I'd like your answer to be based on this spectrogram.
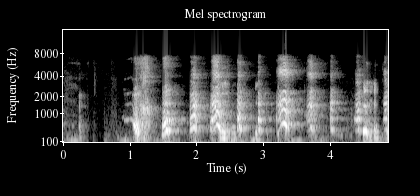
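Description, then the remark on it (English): A big bullmastiff dog barks in a rapid, steady run of about nine loud, deep barks, with no talking over them after a brief quiet start. “He's a like a he's a big fucking dog. A large dog. Giant hound boxer thing.”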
